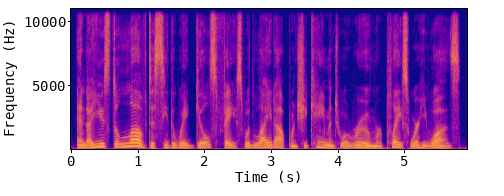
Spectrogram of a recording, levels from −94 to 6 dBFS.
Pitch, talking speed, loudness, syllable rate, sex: 165 Hz, 250 wpm, -20 LUFS, 4.9 syllables/s, female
